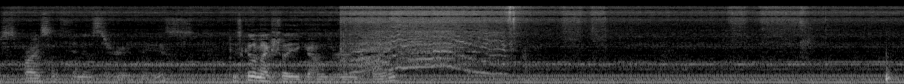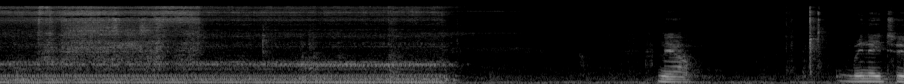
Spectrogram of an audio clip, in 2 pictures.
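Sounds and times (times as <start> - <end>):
compressor humming: 0.0 - 15.4
airbrush spraying hiss: 7.3 - 8.2, 9.4 - 11.1.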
